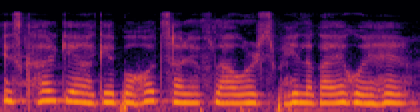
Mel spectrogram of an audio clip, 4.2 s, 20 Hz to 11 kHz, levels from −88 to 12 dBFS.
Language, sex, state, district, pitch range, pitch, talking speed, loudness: Hindi, female, Arunachal Pradesh, Longding, 215-240 Hz, 225 Hz, 155 wpm, -18 LUFS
